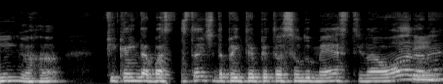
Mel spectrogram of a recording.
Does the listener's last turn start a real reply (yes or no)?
yes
